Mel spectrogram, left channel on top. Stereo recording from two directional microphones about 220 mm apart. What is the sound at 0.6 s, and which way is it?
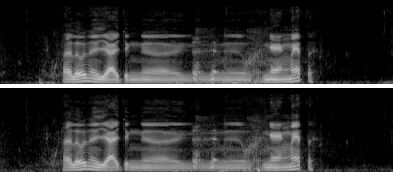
Speech, centre (ahead or behind).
